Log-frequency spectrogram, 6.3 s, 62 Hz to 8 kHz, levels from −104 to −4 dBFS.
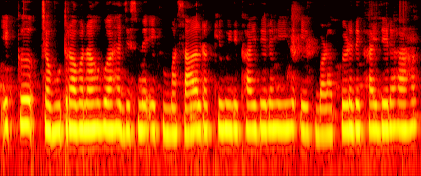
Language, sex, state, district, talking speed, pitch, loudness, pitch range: Hindi, female, Maharashtra, Pune, 210 wpm, 225 Hz, -33 LUFS, 220-230 Hz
